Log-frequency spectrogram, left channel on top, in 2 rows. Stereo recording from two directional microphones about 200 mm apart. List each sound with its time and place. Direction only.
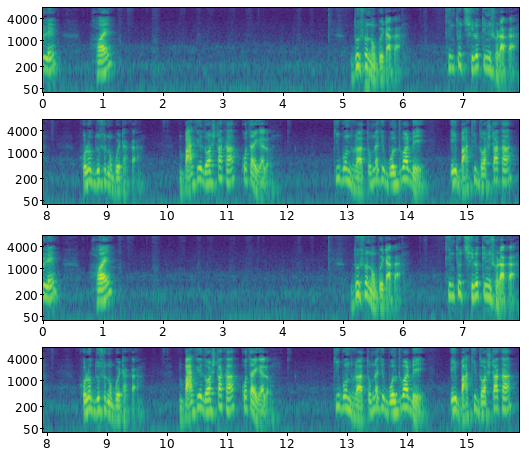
0.8 s speech: 15° right (ahead or behind)
4.7 s speech: 10° right (ahead or behind)
12.7 s speech: 10° right (ahead or behind)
